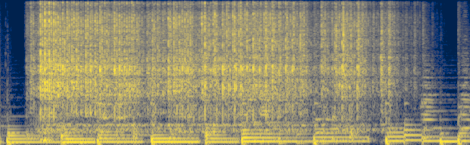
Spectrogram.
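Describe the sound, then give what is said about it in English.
A prize wheel being spun gives a loud, rapid ticking rattle that runs steadily for about six seconds, with sustained tones shifting in steps underneath. “it's time to spin the wheel.”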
